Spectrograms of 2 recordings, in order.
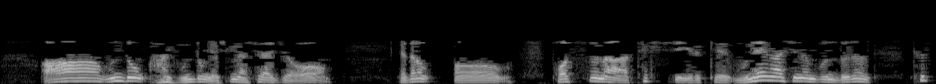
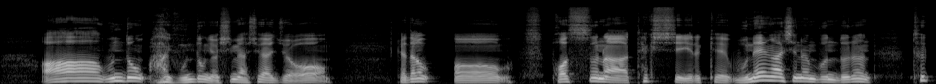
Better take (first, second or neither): second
